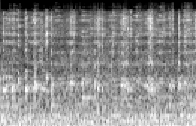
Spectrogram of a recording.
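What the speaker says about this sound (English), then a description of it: "wire whisk, so you'll mix that up" Wire whisk stirring beef gravy mix into boiling water in a pot, a steady scraping, rattling swish with bright metallic ticks against the pan, close and continuous with no voice.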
